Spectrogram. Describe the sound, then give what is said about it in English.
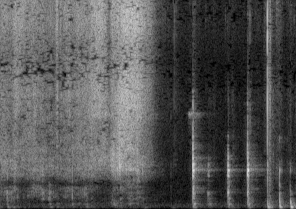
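A whisk stirs dry ingredients in a bowl: almond and mochi flour, salt, baking powder and xanthan gum. A scratchy, rustling swish gives way to a brisk run of several sharp clicking taps against the bowl. “a quarter cup of almond flour, but you could use oat flour or almond and oat together, and salt and baking powder, and we're whisking.”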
